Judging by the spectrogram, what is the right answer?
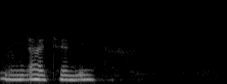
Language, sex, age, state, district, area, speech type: Dogri, female, 18-30, Jammu and Kashmir, Samba, rural, conversation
